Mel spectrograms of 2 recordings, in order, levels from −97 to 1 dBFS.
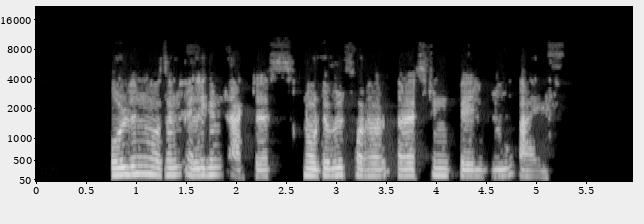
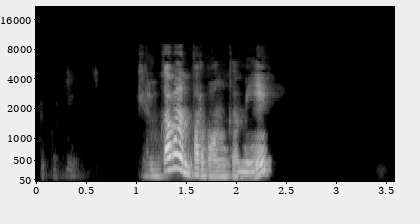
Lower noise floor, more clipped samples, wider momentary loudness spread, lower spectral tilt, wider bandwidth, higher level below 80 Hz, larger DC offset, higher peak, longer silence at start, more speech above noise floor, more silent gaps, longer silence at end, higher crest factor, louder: first, under -90 dBFS vs -66 dBFS; neither; second, 7 LU vs 11 LU; about the same, -7 dB/octave vs -7 dB/octave; second, 7.6 kHz vs 9 kHz; first, -66 dBFS vs -76 dBFS; neither; about the same, -4 dBFS vs -4 dBFS; second, 0.75 s vs 1.1 s; first, over 70 dB vs 43 dB; neither; second, 0.85 s vs 1.25 s; about the same, 18 dB vs 22 dB; first, -20 LUFS vs -23 LUFS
